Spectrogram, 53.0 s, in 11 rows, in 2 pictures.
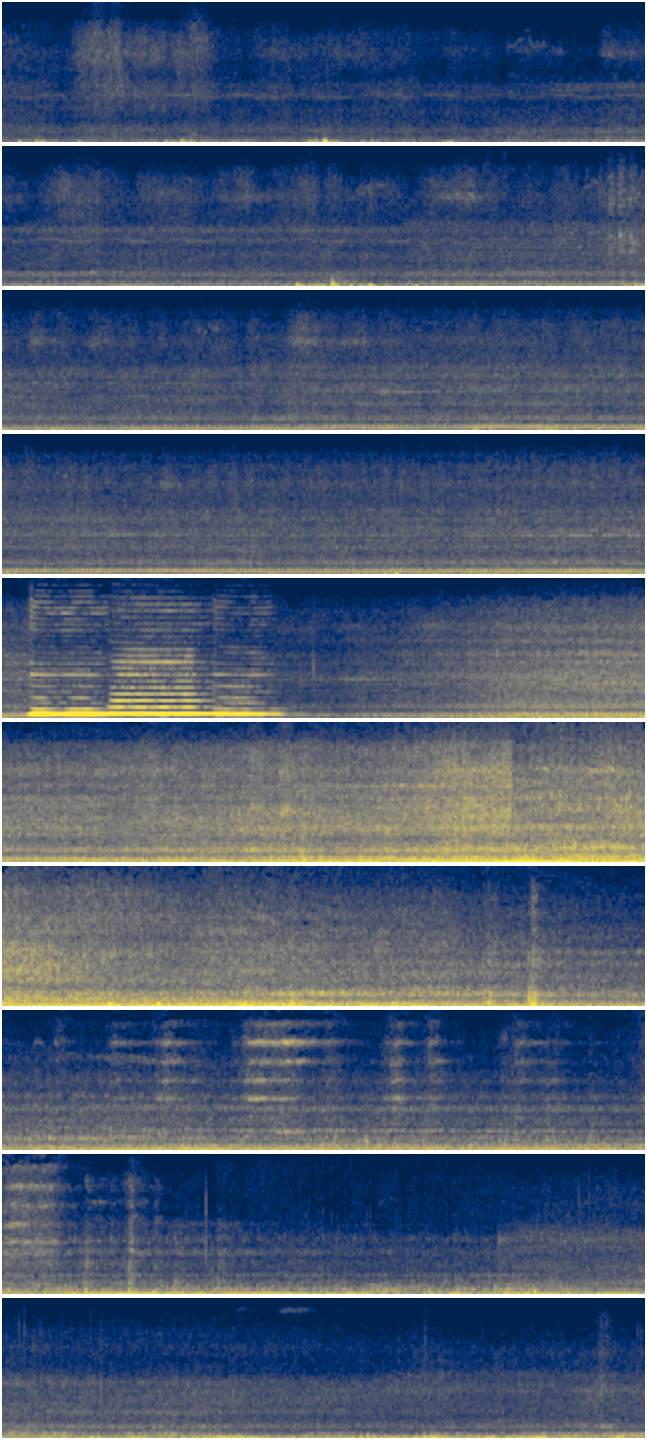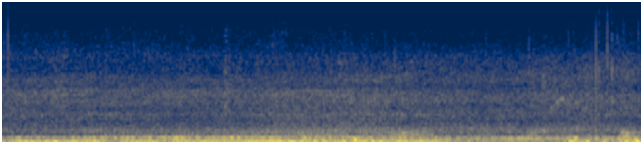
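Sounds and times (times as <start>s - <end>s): diesel railcar rumbling past: 0.0s - 53.0s
high wheel squeals: 33.6s - 39.8s.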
